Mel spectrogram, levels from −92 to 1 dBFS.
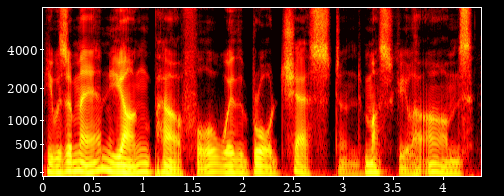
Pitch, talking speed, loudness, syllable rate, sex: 90 Hz, 165 wpm, -22 LUFS, 3.7 syllables/s, male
